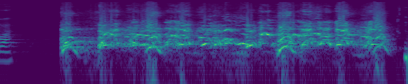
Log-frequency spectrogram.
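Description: Loud barking of many dogs at once in a shelter's kennels, a continuous overlapping chorus of barks that cuts in abruptly about half a second in.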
